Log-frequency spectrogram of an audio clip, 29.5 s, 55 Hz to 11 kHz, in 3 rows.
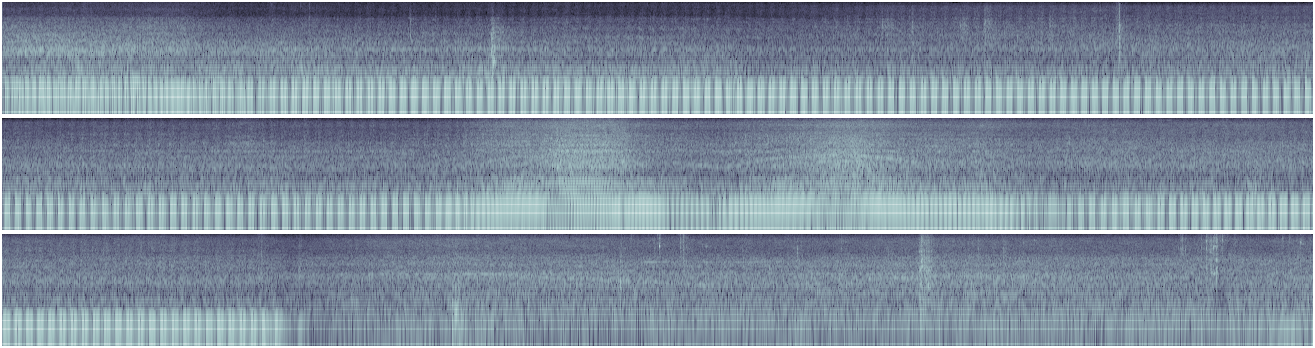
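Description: Yamaha YZF-R3 motorcycle's parallel-twin engine running at low speed, with two short revs about halfway through. It shuts off abruptly about three-quarters of the way in, leaving quieter background traffic.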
